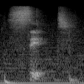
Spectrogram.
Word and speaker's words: sit: Be careful to correctly pronounce sit, as in 座る. Do not mess that up by putting し. It is sit.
